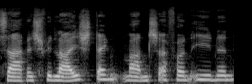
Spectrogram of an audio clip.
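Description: The recording is very clean, with a silent background. A woman speaks at a medium pitch in a dark, mellow tone. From Mannheim, Germany. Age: 90s. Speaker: contemporary witness. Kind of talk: interview testimony. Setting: at home. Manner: lively.

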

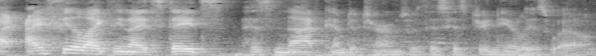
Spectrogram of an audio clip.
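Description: Noticeable background noise and audible room echo surround a man with an American accent who talks at a fairly quick pace. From Oklahoma, US. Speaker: author and magazine writer. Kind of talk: interview.

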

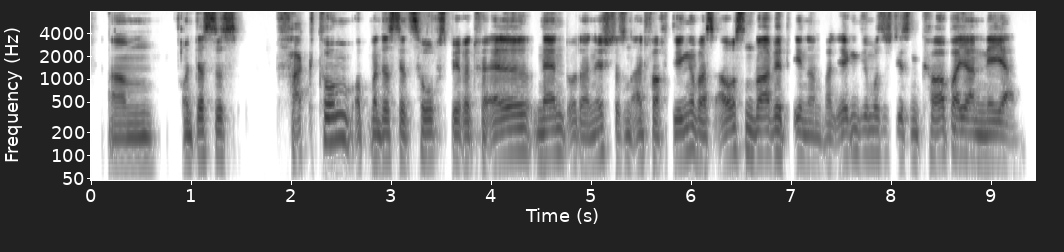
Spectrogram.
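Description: The man's voice sits fairly low and has a bright, sharp tone. The sound is dry and close with no echo, over a quiet background. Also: ordinary pitch variation, moderate pace. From Germany, southern Hesse (Lorsch). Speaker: Ayurveda cook and cookbook author. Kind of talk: interview. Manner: hesitant, many filler words.

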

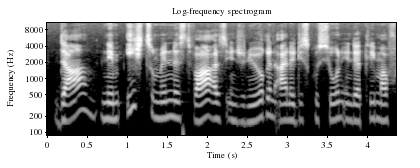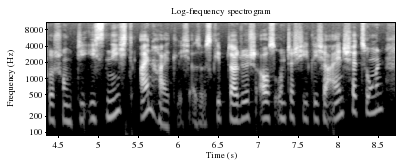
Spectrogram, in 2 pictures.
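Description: A woman with a fairly low pitch and a bright, sharp tone speaks at a moderate pace with ordinary pitch variation and hardly any pauses. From Morocco. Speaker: civil engineering professor. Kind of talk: interview.

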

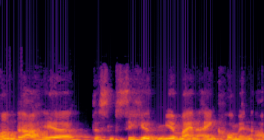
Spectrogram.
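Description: At a moderate pace, a woman speaks at medium pitch in a plain, everyday voice. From Bavaria, Allgäu (Füssen). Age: 50s. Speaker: financial coach. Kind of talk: interview. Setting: remote call.

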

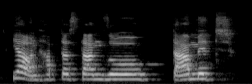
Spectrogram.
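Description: The woman's voice is high in pitch with a bright, sharp tone. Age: 30s. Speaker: podcast guest, patient with lipedema. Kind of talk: casual interview.

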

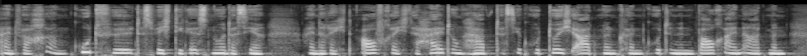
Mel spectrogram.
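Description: This woman has an ordinary speaking voice with a fairly high pitch. Her intonation stays fairly even, and her pace is fairly slow. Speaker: podcast host guiding a meditation. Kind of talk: guided meditation. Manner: slow, calm and soothing, with long pauses.

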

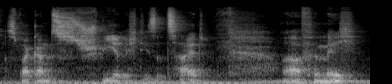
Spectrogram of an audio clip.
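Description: The speech comes at a very slow pace. Audible room echo and noticeable background noise surround it. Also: man. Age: 50s. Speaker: pastor. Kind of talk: podcast monologue. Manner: hesitant.

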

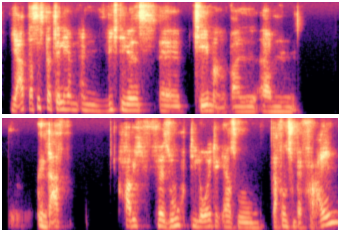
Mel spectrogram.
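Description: A man talks at a very slow pace with long, frequent pauses, using a fairly high pitch and ordinary pitch variation. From Mexico. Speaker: scrum master and hardware designer. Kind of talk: interview. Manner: hesitant, many fillers.

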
